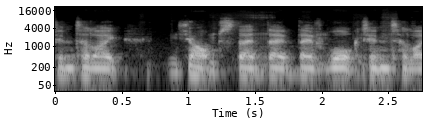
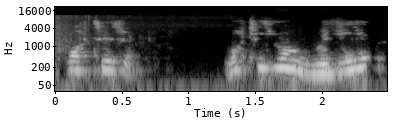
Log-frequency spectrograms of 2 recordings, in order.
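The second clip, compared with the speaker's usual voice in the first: disgusted; 9 semitones higher than usual. Acted. Disgusted at his soiled companion.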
